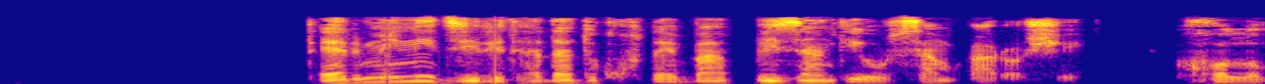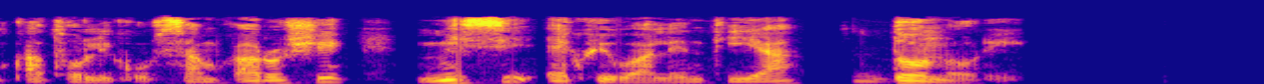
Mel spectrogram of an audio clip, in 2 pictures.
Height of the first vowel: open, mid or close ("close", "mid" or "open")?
mid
